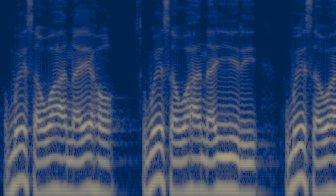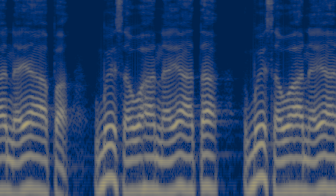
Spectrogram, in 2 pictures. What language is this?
Alago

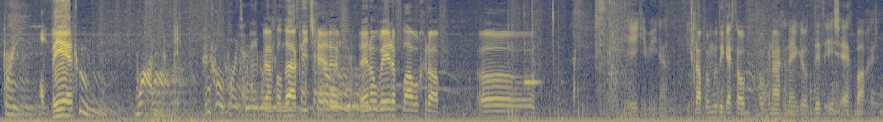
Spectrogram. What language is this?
Dutch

